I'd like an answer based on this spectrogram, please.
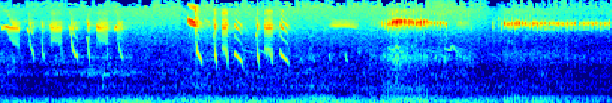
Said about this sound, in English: Among the first migratory birds to return to our area in the spring are the Allans and Rufous hummingbirds, collectively known by their scientific name, Selasphorus, Greek for light-carrying.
